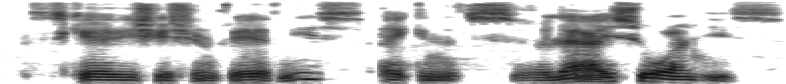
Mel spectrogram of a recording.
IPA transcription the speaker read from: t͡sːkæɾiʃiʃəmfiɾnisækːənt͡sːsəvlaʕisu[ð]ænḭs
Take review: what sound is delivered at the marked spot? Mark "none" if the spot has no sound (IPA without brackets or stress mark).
ʁ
